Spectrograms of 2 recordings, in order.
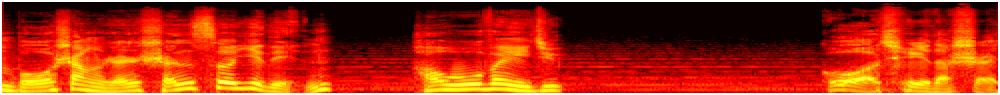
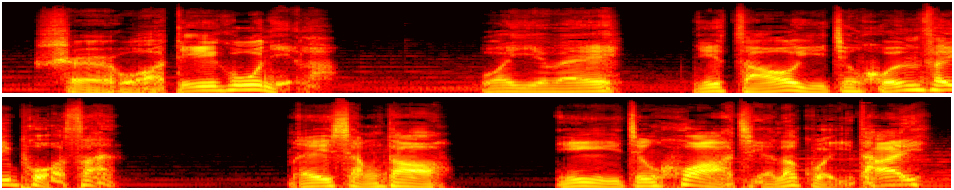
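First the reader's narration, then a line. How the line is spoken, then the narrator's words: Cold. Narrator (Chinese): 昊天鬼圣冷冷地说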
